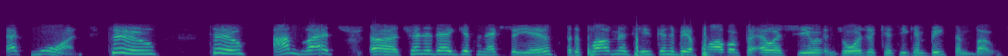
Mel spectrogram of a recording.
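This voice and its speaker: A man's voice: high voice, moderate pace, dry recording. A man from Florida calling in to a sports talk show over the phone, joking and rambling through his points. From Crestview, Florida, US. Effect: heard over a phone line. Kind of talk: casual phone-in chat. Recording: tinny phone line, dry.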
